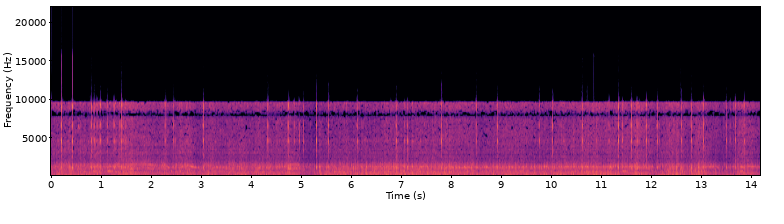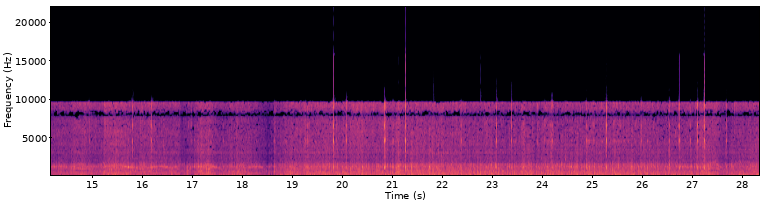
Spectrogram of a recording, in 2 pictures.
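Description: Ducati Hypermotard's V-twin engine running at low speed on a rough dirt track. It eases off briefly about five seconds in and again about two-thirds of the way through.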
